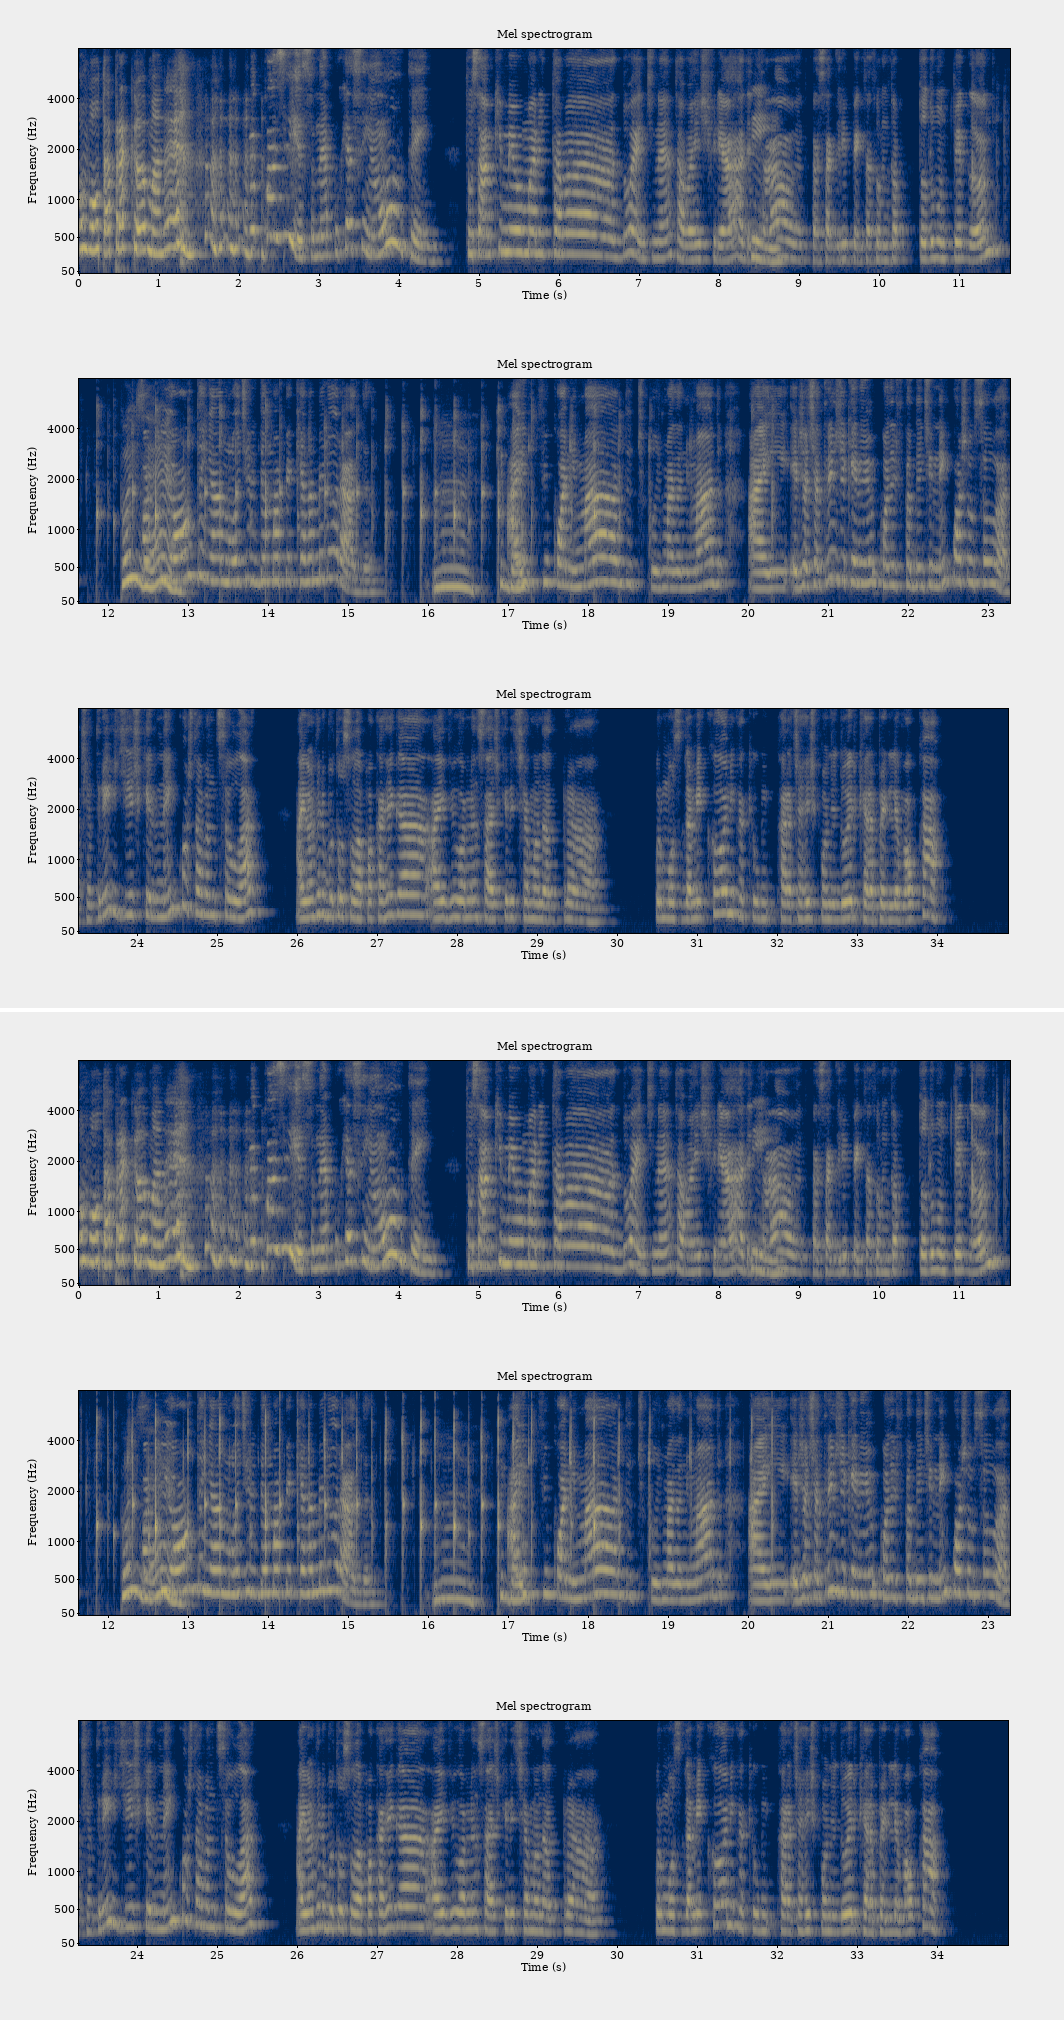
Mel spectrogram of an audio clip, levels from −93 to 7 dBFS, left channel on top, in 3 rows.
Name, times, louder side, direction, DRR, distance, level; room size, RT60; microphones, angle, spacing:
voice 1, 0.0-2.2 8.4-8.8 12.2-12.9 16.1-16.6 16.9-17.2, left 2 dB, 50° left, 1.2 m, -23 dB
voice 2, 2.1-4.5 4.8-11.5 12.4-15.4 17.0-25.5 26.0-29.8 30.5-34.0, equal, 10° left, 2.3 m, -28 dB
sound 1, 10.5-12.6 12.9-17.3 17.8-18.4 18.7-18.8 19.3-19.4 19.7-20.3, right 6 dB, 75° right, 0.7 m, -30 dB
9.8 x 4.5 x 5.9 m
head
